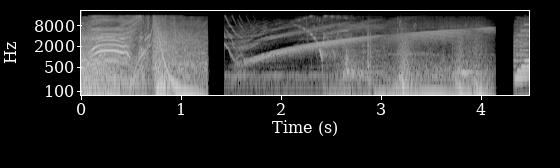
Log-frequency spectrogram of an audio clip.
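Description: Cartoon sound effects over music: a short pitched sound that bends up and back down, then a quick falling glide. After a brief silent break about a second in, a long whoosh climbs steadily in pitch for about two and a half seconds, a transition sweep between clips.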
